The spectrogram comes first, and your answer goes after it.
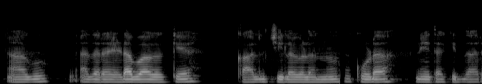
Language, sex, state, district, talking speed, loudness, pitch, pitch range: Kannada, male, Karnataka, Dharwad, 75 wpm, -35 LUFS, 120 Hz, 115-120 Hz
